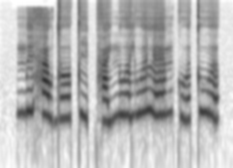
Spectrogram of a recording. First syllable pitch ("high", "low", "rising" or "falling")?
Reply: rising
